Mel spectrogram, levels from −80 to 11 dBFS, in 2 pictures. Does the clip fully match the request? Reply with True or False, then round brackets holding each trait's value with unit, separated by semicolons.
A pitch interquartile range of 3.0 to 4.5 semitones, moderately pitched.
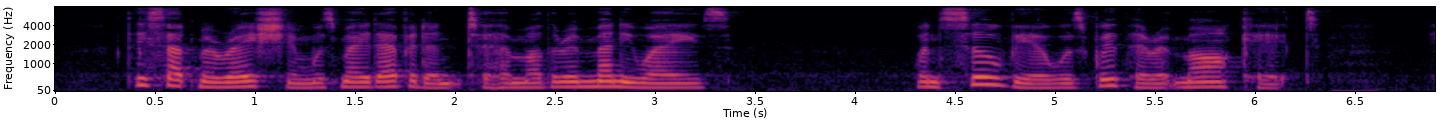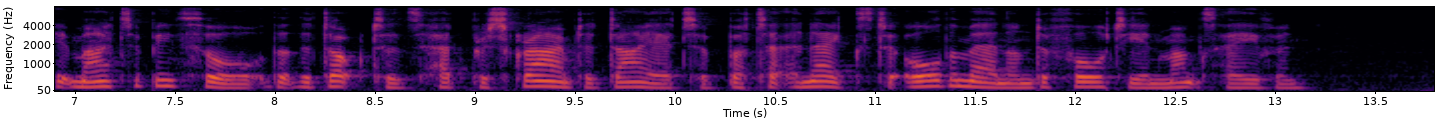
True (3.6 semitones; 170 Hz)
